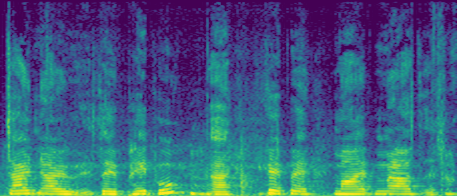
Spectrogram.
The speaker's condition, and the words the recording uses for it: Aphasia. Before the stroke, I talked with... Normal. Aphasia, it sounds different.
